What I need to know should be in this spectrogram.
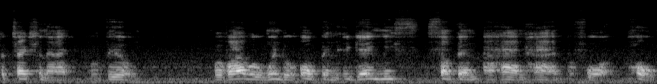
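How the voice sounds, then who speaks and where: A man talks at a moderate pace with a medium pitch and ordinary pitch variation, with audible room echo and noticeable background noise. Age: 60s. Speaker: abuse survivor giving testimony. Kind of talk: testimony. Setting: city council hearing.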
